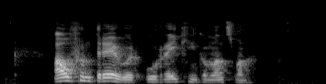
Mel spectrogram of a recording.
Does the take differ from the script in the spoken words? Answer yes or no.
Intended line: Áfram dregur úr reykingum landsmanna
no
